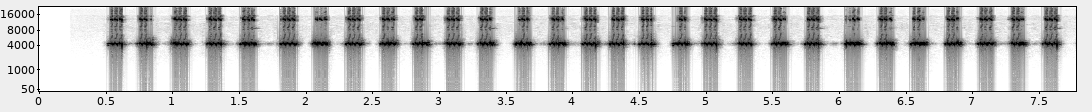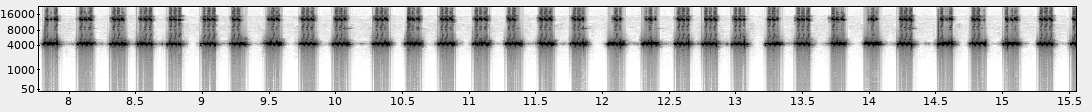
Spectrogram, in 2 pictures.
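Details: Cricket giving a long, steady run of shrill chirps, recorded as nightly tutoring material for white-rumped shamas; pulses come about four per second after a short pause and stay even throughout, with no background noise.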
